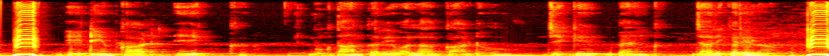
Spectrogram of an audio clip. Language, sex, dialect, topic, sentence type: Bhojpuri, male, Western, banking, statement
